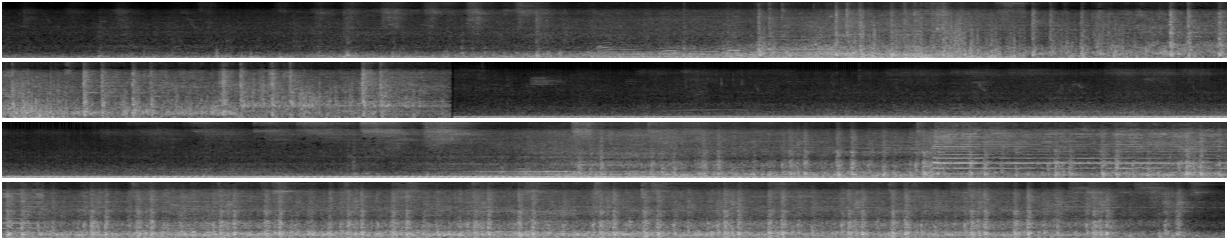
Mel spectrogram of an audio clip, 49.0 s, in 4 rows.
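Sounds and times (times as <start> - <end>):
diesel locomotive engine drone: 0.0 - 48.9
train horn: 17.5 - 18.0, 28.7 - 30.9, 33.6 - 37.4.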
